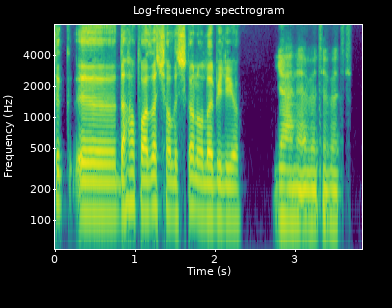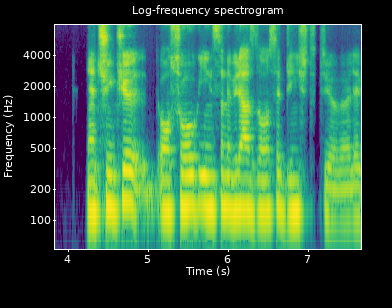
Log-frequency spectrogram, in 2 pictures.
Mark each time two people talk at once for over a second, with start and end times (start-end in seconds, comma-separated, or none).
none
